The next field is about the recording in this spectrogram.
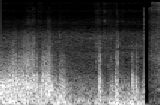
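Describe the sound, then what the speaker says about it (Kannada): Strong gusting wind buffets the microphone outdoors ahead of a rainstorm, a loud broadband roar that surges and dips for about a second and a half before cutting off abruptly. "ಸಿಕ್ಕಾಪಟ್ಟೆ ಜೋರು ಗಾಳಿ ಏನೋ ಬೀಸ್ತಾ ಇದೆ"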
